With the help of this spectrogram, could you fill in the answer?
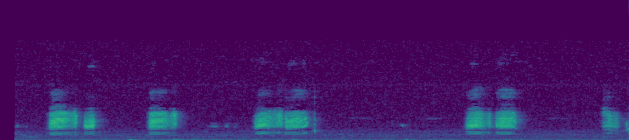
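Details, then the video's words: Male Southern fiscal singing on Mountain Drive near Grahamstown, South Africa: harsh, grating, buzzy bursts, often doubled, repeated at uneven intervals of one to two seconds over a faint low hum. "Southern Fiscal singing"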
